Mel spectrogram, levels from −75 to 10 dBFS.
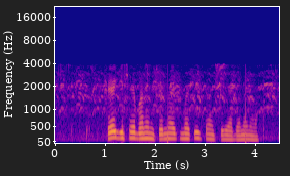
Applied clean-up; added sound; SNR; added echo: none; Chirp, tweet / Fowl; 18 dB; none.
